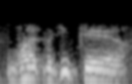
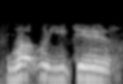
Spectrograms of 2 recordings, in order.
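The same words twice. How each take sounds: First: Low, slow spacey delivery; deadpan dude voice. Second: Flat surfer-cool Keanu delivery; Keanu Reeves impression. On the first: Shown as a demonstration. Comic redoes the question in a spaced-out voice. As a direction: say it like a stoned surfer. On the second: Comic asks the crowd like Keanu Reeves. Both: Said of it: "That's very Keanu Reeves".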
